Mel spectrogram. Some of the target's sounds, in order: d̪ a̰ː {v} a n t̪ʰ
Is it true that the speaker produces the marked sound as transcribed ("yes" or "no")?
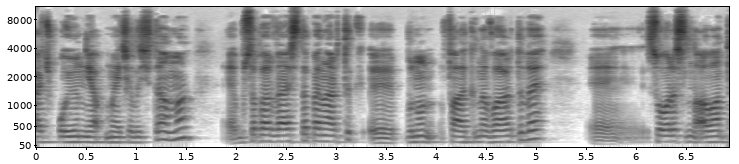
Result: yes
